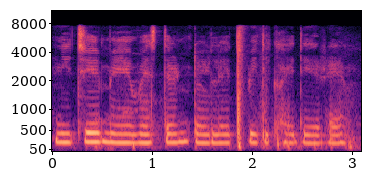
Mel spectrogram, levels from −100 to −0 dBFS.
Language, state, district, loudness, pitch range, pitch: Hindi, Arunachal Pradesh, Papum Pare, -23 LUFS, 200-210 Hz, 205 Hz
